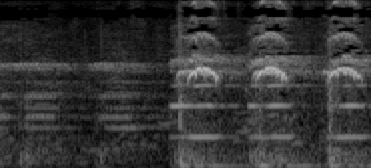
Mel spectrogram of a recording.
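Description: Two short, shrill whistle blasts in the second half, each rising and falling in pitch. Music with steady held tones plays under them.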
